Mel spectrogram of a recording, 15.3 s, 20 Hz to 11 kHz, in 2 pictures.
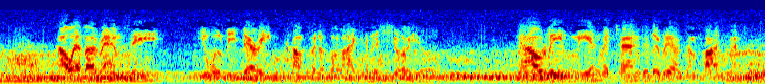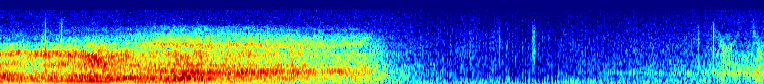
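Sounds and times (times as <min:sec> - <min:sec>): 
airplane engine roaring and throttling down: 0:00.0 - 0:11.7
speech: 0:00.8 - 0:04.6, 0:05.2 - 0:07.8.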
